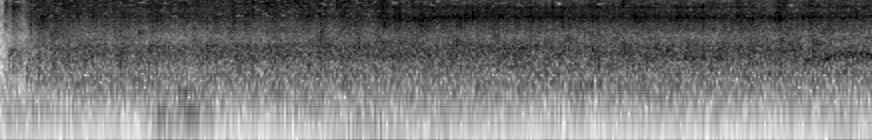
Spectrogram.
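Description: A large crowd of schoolchildren clapping: dense, even applause that breaks out at once and holds steady throughout.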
